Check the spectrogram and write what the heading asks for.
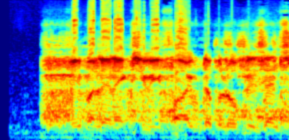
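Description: Speech: a promo announcer's voice-over begins about a third of a second in, after a brief near-silence, and continues.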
